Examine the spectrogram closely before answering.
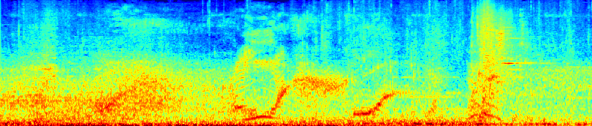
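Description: A sword strikes in a scuffle.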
